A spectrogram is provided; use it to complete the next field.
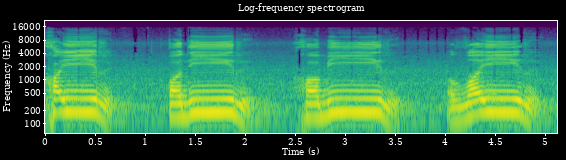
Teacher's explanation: را ساکن، اس سے پہلے یا ساکن آ گئی تو یہ را ترقیق سے پڑھی جائے گی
